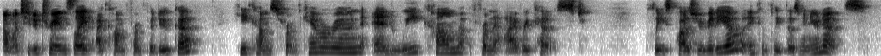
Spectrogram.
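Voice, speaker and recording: A woman's voice: medium pitch, expressive. Woman teaching a French lesson. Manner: instructional, enunciates French examples slowly and deliberately. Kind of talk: recorded grammar lesson, explanatory.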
